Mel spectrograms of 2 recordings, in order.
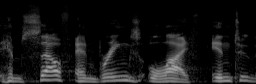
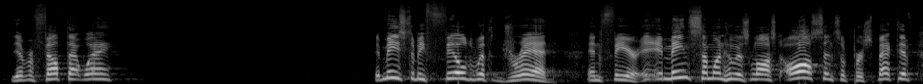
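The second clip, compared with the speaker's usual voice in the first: loud, higher preaching voice; preaching at full force; 7 semitones higher, 12 dB louder than usual. Acted. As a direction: preach it hard to the congregation.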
